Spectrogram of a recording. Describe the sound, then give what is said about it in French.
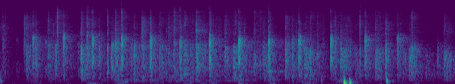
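An audience applauds the speakers who gave the welcome words, steadily for several seconds, a dense wash of overlapping claps with no voices, holding a fairly even level before tapering slightly at the end. “On peut les applaudir hein, quand même.”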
